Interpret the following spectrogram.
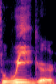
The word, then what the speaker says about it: Uyghur: It says it's pronounced Uyghur.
